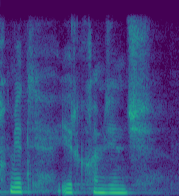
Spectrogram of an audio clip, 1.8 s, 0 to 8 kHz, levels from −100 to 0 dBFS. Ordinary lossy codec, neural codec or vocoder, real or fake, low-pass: none; none; real; 7.2 kHz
